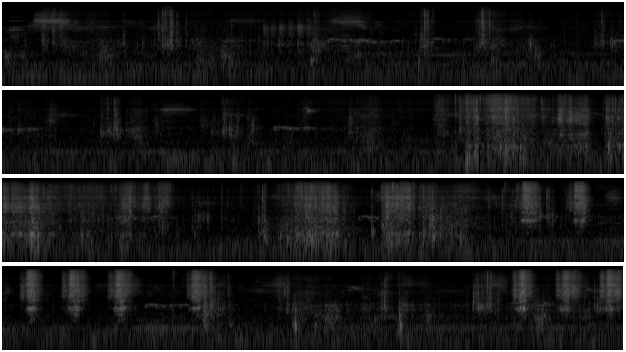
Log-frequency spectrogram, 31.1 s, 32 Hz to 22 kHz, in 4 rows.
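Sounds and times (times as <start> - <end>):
hands mixing damp mash: 13.2 - 26.0, 26.7 - 31.0.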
